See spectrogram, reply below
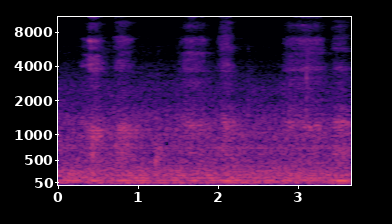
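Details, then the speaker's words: Coarse, gurgling, snore-like breath sounds in repeated cycles from secretions in an endotracheal tube. Rhonchi. "Pasti suara nafasnya nanti terdengar, ada suara tambahan nafas, ya ada ronkinya."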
